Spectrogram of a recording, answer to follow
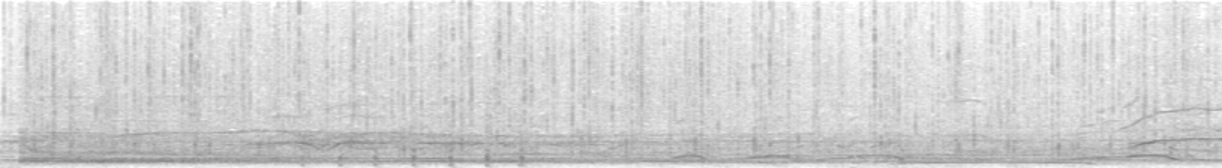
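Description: Large concert audience applauding and cheering to call the band back for an encore, with shrill calls gliding up and down in pitch over the steady clapping. The level jumps up sharply right at the start.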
